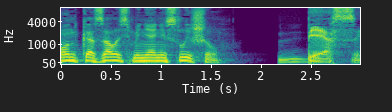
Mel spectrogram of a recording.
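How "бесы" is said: contemptuous, scornful snort, much lower. Aas reacts after the two figures vanish, with a contemptuous snort. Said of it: "презрительно фыркнул он".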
